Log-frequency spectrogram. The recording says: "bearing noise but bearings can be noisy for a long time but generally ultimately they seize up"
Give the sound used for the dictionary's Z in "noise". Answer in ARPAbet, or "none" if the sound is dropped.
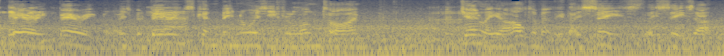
Z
